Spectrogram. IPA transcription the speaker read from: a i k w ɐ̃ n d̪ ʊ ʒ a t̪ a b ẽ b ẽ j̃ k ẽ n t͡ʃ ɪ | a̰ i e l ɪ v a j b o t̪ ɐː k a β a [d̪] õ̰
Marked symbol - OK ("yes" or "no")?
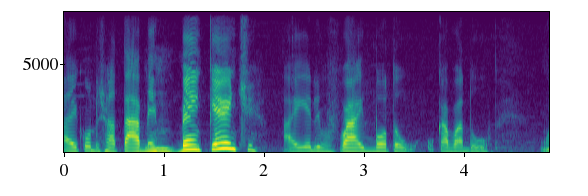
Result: yes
